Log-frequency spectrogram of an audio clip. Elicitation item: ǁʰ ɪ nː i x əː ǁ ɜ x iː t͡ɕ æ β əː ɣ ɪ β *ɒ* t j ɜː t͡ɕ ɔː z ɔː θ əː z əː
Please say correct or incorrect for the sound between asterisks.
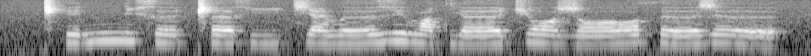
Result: incorrect: ɑ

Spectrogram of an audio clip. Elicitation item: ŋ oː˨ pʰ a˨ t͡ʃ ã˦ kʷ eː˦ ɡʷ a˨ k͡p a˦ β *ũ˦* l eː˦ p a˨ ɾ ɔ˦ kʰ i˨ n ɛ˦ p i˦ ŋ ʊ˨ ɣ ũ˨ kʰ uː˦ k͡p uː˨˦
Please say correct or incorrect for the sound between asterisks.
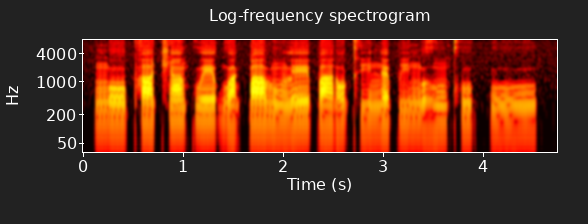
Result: incorrect: ũ˨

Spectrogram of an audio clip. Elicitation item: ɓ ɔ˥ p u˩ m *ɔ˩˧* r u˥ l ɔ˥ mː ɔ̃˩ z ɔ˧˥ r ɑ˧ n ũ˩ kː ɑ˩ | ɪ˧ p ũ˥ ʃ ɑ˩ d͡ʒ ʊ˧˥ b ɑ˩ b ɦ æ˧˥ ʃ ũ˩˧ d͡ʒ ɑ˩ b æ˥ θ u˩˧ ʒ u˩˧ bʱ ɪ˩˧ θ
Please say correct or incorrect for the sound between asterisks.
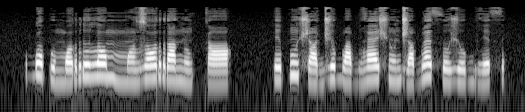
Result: correct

